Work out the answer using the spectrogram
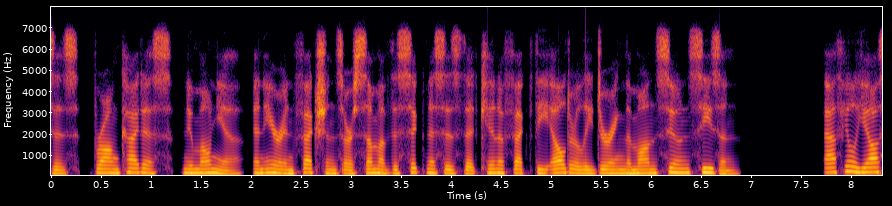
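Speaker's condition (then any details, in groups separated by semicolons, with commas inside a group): No condition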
